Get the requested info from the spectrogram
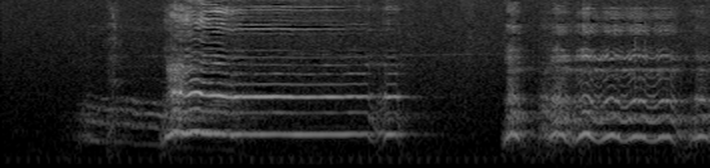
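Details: Villagers' dog living near a mountain, unhappy at meeting people: a loud, long steady howl held for over a second, breaking off, then a second wavering, quavering howl after a short pause.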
